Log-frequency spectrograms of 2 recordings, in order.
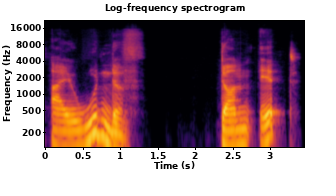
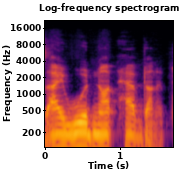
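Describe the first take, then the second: First: Would not is contracted into one word. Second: Would not is said as two full words. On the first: The speaker calls it right. "What we do have is would not is wouldn't" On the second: The speaker calls it wrong. "Nobody says"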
